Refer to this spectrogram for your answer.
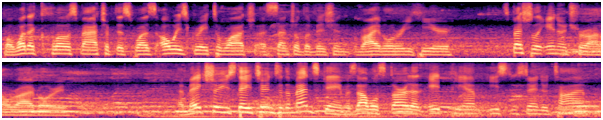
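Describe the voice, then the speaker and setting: Sounding excited, a man with a fairly high voice talks at a moderate pace, his pitch swinging very widely. The sound is dry with no echo, though background noise is noticeable. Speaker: sports commentator. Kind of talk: live play-by-play sports commentary. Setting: broadcast of a basketball game. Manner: excited, punchy calls on made baskets. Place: hall. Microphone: headset.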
